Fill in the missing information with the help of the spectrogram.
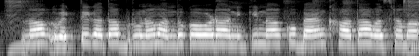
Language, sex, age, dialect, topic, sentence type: Telugu, female, 41-45, Central/Coastal, banking, question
